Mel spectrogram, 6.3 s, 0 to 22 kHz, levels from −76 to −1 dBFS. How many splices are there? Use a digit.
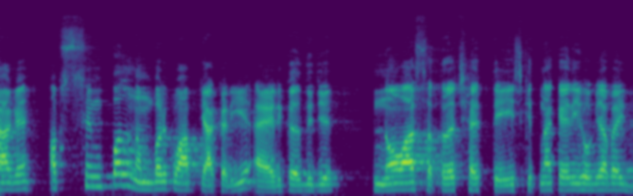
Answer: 0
